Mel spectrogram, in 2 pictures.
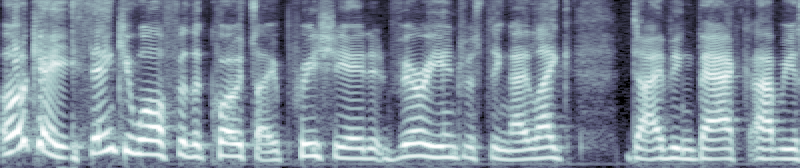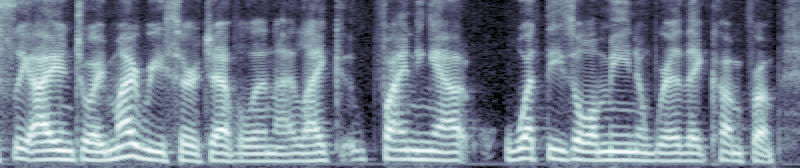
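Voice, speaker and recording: A woman with an American accent talks in a normal speaking voice, fairly low in pitch, against a quiet background. Her intonation is lively, and she moves at a fairly quick pace with hardly any pauses. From New York. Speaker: radio talk show host. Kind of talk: casual roundtable chat. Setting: live radio studio.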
